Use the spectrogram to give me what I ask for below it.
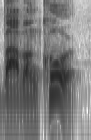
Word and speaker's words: Barbancourt: And Carl was the first one to introduce me to this when we were in college, and he pronounces it Barbancourt. Barbancourt, if I'm going to be really precise.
